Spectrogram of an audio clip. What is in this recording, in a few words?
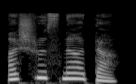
"ಅಶ್ರುಸ್ನಾತ", Kannada; aśrusnāta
